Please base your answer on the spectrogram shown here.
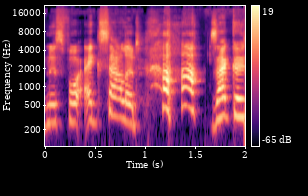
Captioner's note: laughs robotically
